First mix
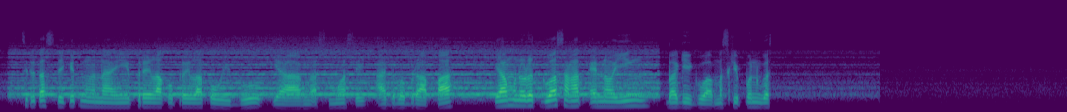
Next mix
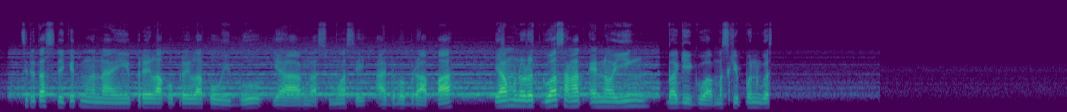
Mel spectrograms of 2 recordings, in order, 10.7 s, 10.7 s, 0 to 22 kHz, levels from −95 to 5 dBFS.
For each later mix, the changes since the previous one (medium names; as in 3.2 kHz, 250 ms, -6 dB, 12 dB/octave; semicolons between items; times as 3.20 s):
speech: remove tape spacing loss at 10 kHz 30 dB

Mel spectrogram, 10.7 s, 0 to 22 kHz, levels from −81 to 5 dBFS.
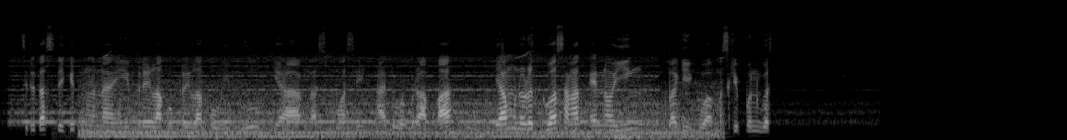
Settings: second sound: unmuted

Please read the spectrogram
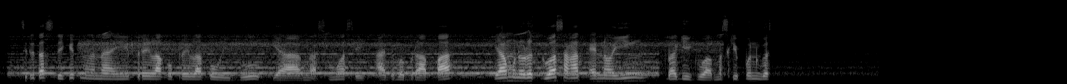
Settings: first sound: remove high-pass 490 Hz 12 dB/octave; second sound: add resonant high-pass 2.4 kHz, resonance Q 10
